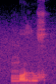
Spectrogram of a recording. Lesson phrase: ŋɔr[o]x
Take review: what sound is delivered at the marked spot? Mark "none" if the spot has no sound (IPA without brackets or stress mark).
o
